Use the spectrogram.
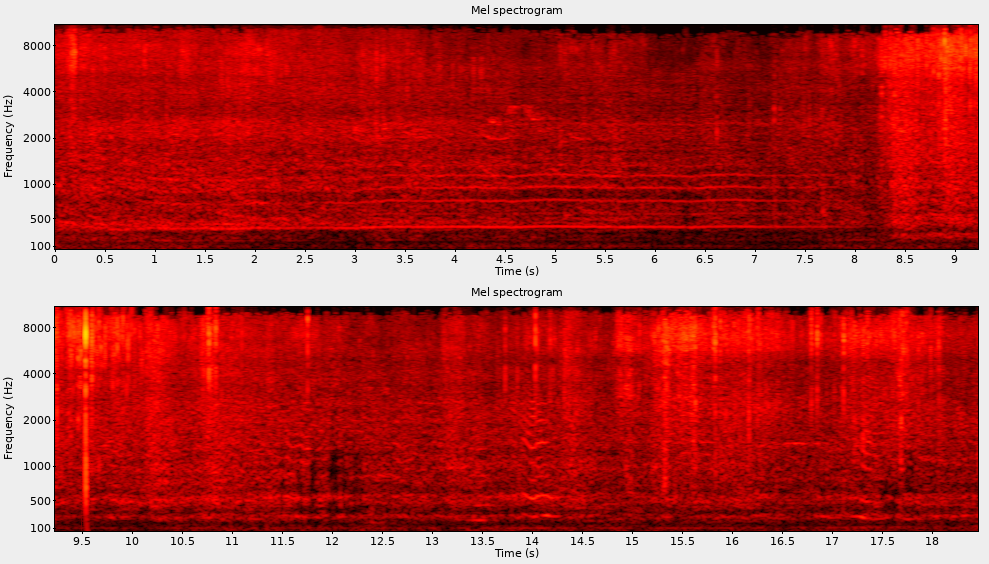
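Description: Honeybees at a hive hum in a steady, droning buzz that swells suddenly louder and busier partway through, with a few faint knocks among the swarm.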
